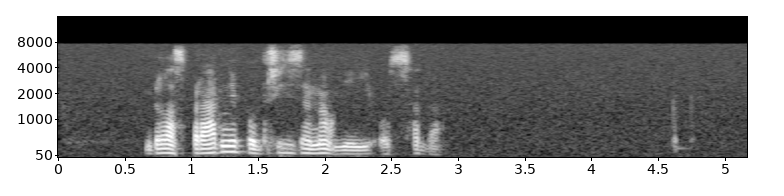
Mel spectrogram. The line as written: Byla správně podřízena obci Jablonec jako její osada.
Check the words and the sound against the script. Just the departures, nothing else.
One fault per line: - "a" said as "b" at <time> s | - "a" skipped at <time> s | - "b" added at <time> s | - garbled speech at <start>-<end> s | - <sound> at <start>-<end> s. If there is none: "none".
- "obci Jablonec jako" skipped at 2.1 s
